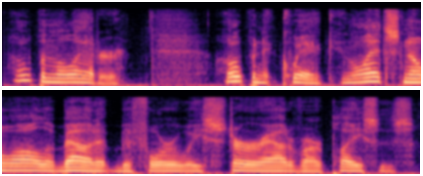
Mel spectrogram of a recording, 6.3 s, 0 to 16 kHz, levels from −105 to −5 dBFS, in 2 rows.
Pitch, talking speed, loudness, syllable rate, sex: 150 Hz, 170 wpm, -16 LUFS, 4.9 syllables/s, male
